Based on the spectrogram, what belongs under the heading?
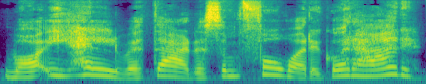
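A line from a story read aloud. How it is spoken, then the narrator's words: Screaming. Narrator (Norwegian): skrek hun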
